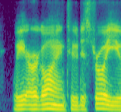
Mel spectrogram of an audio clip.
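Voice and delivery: put-on old eighties robot voice. Describing a movie's killer appliances, the speaker quotes them: old eighties robot voice. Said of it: "the old uh, eighties robot voice".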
